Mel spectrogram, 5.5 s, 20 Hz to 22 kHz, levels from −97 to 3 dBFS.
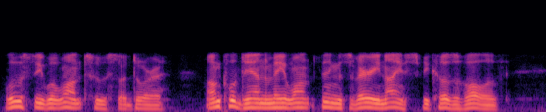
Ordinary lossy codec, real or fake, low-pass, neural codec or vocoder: Opus, 32 kbps; fake; 3.6 kHz; codec, 16 kHz, 4 kbps, FreqCodec, larger model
